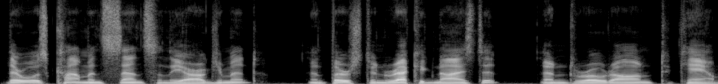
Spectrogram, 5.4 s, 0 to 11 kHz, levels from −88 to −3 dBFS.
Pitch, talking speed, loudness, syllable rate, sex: 120 Hz, 180 wpm, -22 LUFS, 5.4 syllables/s, male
